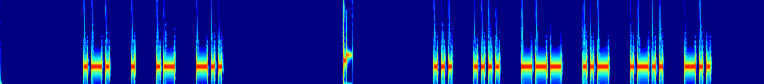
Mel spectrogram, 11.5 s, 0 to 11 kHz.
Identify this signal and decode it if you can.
Morse code, heard as a keyed tone, about 22 wpm, spaced as for 16 wpm, 700 Hz. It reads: READ SHOULD
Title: 2x Character Spacing - Top 300 Words - 22wpm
